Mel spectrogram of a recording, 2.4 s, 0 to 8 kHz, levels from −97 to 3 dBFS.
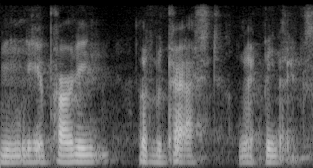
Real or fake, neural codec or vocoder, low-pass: fake; autoencoder, 22.05 kHz, a latent of 192 numbers a frame, VITS, trained on one speaker; 7.2 kHz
